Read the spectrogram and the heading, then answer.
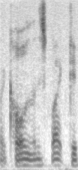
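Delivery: ordinary delivery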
